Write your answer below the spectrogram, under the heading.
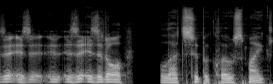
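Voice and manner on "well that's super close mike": whispered, hushed Southern golf commentator voice, lower pitched. Imitating the commentary in a golf game: whispered southern golf commentator voice. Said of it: "talking in a whisper".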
